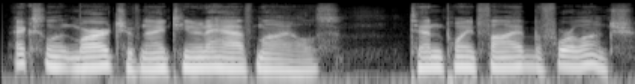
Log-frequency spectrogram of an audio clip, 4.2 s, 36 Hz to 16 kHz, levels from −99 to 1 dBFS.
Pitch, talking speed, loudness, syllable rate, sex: 125 Hz, 185 wpm, -19 LUFS, 5.5 syllables/s, male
